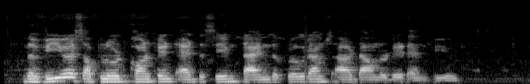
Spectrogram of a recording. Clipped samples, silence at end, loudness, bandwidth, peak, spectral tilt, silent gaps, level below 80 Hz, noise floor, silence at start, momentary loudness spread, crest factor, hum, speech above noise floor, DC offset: under 0.1%; 0.7 s; -16 LUFS; 11 kHz; -2 dBFS; -8.5 dB/octave; none; -52 dBFS; -55 dBFS; 0.25 s; 16 LU; 14 dB; none; 39 dB; under 0.1%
